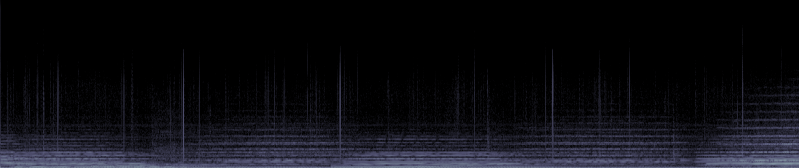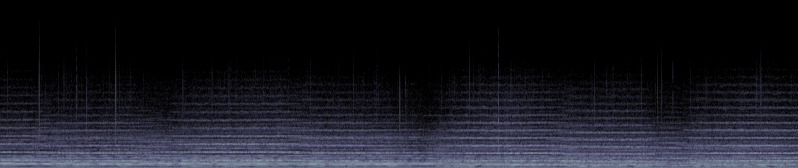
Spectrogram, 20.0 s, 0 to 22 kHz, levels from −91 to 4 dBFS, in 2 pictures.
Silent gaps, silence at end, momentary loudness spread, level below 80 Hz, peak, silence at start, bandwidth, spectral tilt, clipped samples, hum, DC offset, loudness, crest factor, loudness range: none; 0 s; 15 LU; -44 dBFS; -20 dBFS; 0 s; 11.5 kHz; -3.5 dB/octave; under 0.1%; none; under 0.1%; -36 LUFS; 16 dB; 12 LU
